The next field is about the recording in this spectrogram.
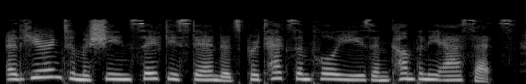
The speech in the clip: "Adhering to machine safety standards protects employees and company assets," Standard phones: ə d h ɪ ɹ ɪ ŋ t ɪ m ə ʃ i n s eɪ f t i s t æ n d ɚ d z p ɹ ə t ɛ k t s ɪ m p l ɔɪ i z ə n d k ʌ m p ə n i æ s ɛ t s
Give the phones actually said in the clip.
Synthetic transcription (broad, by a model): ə d h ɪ ɹ ɪ ŋ t ɪ m ə ʃ i n s eɪ f t i s t æ n d ɚ d z p ɹ ə t ɛ k t s ɪ m p l ɔɪ i z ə n k ʌ m p ə n i æ s ɛ t s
